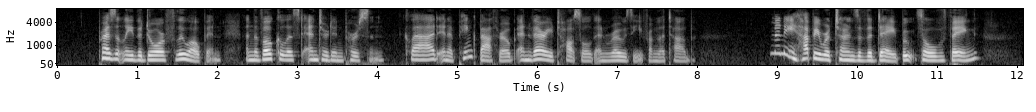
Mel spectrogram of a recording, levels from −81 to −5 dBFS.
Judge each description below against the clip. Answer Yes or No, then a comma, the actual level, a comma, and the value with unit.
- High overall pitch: Yes, high, 195 Hz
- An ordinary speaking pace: Yes, average, 165 wpm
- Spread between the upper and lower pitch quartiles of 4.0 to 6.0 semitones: No, average, 3.6 semitones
